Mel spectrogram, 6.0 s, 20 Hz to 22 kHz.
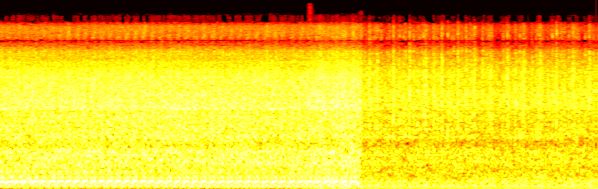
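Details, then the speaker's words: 1968 camper bus engine after stuck valve freed and new pushrod fitted, started on charger boost: steady low chugging at fast idle with uneven beat, then drops off; rough, smells gassy, owner suspects rich carburetor or old points. "i mean i adjusted them they seemed to fire okay smells a little gassy we've got too much fuel maybe we need to adjust on the carburetor"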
